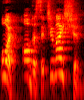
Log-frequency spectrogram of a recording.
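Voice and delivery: high-pitched English caricature; mock English accent. Jersey Shore if based in England, mock English accent. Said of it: "should have been based in England".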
